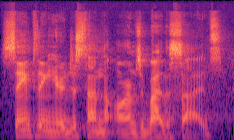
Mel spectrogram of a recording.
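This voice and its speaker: Male fitness instructor, lower register, calm and encouraging cueing, recorded in a very reverberant room. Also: moderate pace. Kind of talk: guided workout instruction. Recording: reverberant room with long echo.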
